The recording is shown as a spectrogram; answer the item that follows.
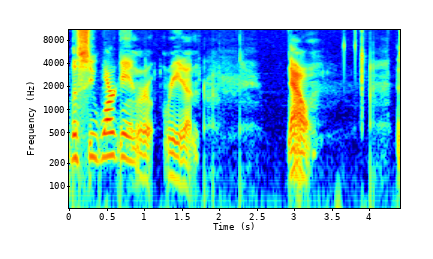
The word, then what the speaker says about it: Suwarga: And then you go over, and at the end, you can hear about a region called the Suwargan region. Now, the Suwargia is, basically, or it's actually pronounced Suwarga, but the Suwarga is a little biome is full of bananas in Suwarga.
